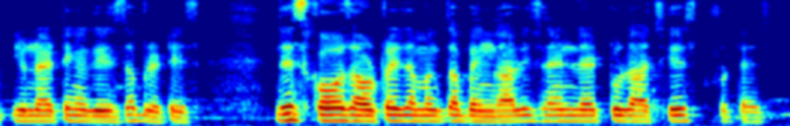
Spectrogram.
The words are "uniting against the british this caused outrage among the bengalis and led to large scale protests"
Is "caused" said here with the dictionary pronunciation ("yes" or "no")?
no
